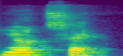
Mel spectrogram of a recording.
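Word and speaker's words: יוצא: We have Yud, Tzadi, Aleph. We say O, A, and Aleph says, I'm fine. You don't need to pronounce me. Yotze.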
